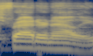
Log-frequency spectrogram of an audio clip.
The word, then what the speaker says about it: Fraternale: Ben I think I have it right it's frater alley right yes very good perfect I've heard people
